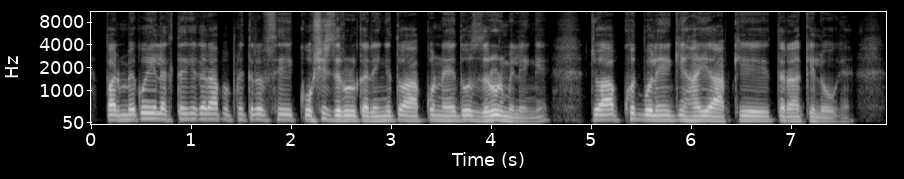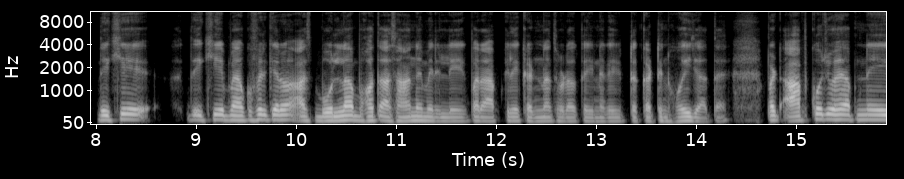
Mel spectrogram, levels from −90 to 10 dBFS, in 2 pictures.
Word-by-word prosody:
पर 145 -1 +6
मेरे 145 +2 +1
को 170 +2 +3
ये 170 - +5
लगता 160 -1 0
है - - -2
कि - - -2
अगर 160 0 +3
आप 155 0 +1
अपनी 150 +2 -8
तरफ 155 -2 +1
से 150 +2 -2
कोशिश 145 +3 0
ज़रूर 135 -1 +4
करेंगे 125 +1 +2
तो 140 +3 0
आपको 125 +4 -1
नए 130 -1 +1
दोस्त 135 -3 +2
ज़रूर 135 +3 +6
मिलेंगे। 100 +4 -8 0.4
जो 145 0 +5
आप 145 -3 +5
खुद 165 - +1
बोलेंगे 135 -1 +4
की 140 - -2
हाँ, 125 0 +1
ये 130 - +3
आपके 125 +1 +2
तरह 115 -1 +2
के 115 +2 -6
लोग 100 -4 -6
हैं। 90 - -20 0.4
देखिए, 135 - -1 0.4
देखिए 135 +3 -2
मैं 135 0 0
आपको 130 0 -1
फिर 145 +1 0
कह 145 - +1
रहा 145 +1 +2
हूँ - - -3
आज 120 - 0
बोलना 115 +4 +3
बहुत 120 -1 -2
आसान 110 +2 -1
है - - 0
मेरे 110 -2 -5
लिए 105 0 -7
पर 110 -1 -3
आपके 105 +2 -4
लिए 110 - -4
करना 105 +1 -5
थोड़ा 105 0 -6
कहीं 100 -1 -8
न 100 0 -10
कहीं 105 0 -10
ट - - -3
कठिन 110 -3 -5
हो 105 +3 -9
ही 115 0 +1
जाता 95 -5 -9
है। - - -18 0.4
बट - - +2
आपको 125 +6 +2
जो 150 0 +2
है 150 - +3
अपने 145 +1 -1
125 Hz, 255 wpm, -20 LUFS, 110-145 Hz, 0.4 s, पर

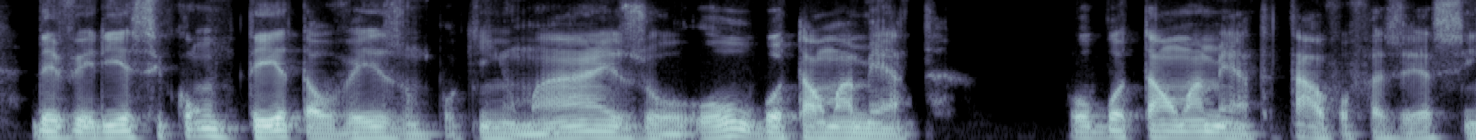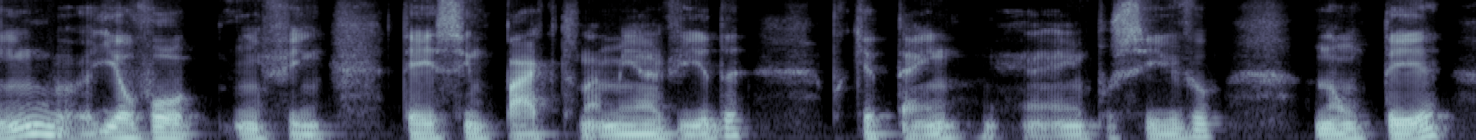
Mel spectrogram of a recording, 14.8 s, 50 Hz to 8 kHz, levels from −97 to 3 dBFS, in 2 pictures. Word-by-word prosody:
deveria 95 0 +4
se 95 - -3
conter, 105 -3 +4
talvez, 80 +1 +1
um 75 -1 -5
pouquinho 75 +3 -4
mais 85 +2 +2
ou 70 -3 0
ou 95 +4 +4
botar 85 +1 +3
uma 85 +1 +3
meta 75 -2 -1 0.7
ou 90 - 0
botar 95 +1 +2
uma 95 0 +3
meta: 80 -6 0
"Tá, - - +1
eu - - +1
vou - - -7
fazer, 80 +1 -5
assim, 85 - +1 0.2
e 90 - -2
eu 80 -1 +4
vou, 80 -1 +1
enfim, 70 -2 -4 0.4
ter - - -1
esse 75 +1 -1
impacto 70 -1 -2
na - - -4
minha 70 +2 +1
vida", 75 - -3 0.4
porque - - -7
tem, 75 +3 -4 0.3
é - - -9
impossível 75 +7 -4 0.5
não 75 0 +1
ter, 75 +1 +1
80 Hz, 150 wpm, -24 LUFS, 75-90 Hz, 0.7 s, deveria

